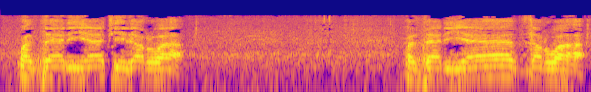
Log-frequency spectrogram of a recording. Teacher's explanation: فإضغام التاء في الذال، وإذا كان مسبوقا بحرف مد جاز فيها القصر والتوسط والإشباع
